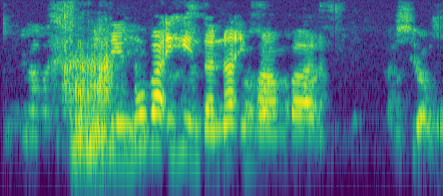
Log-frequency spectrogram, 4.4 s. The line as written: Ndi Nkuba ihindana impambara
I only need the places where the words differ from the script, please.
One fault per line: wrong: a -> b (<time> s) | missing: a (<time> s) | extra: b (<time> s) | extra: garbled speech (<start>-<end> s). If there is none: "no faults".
no faults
